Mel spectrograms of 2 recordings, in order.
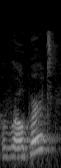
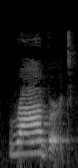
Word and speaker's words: Robert: with the letter O make sure that you don't say oh it's not Robert it's Robert it's not McDonald its McDonald alright let's practice repeat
